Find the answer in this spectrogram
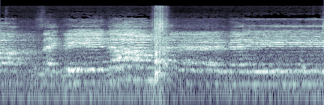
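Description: A group of men chanting a noha, a Shia lament for Imam Hussain, in unison. About halfway through comes one sharp slap, the beat of matam (chest-beating) kept in time with the lament.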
